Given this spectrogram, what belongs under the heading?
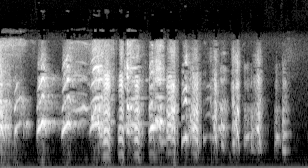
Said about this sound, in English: Literally just saw the dog with a boot. Did somebody throw him at you? He just jumped off the bed.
